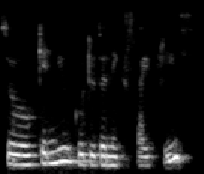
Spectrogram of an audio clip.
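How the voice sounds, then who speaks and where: A woman's voice: lowish voice, normal speed, mellow, low-quality recording. A woman from Nepal giving a conference presentation, hesitant and full of fillers.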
